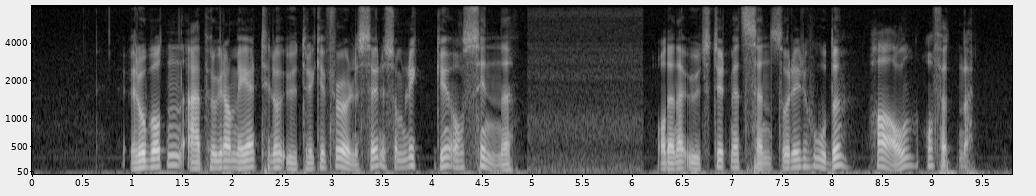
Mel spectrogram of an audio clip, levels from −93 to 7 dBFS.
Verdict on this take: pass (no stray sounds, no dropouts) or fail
pass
